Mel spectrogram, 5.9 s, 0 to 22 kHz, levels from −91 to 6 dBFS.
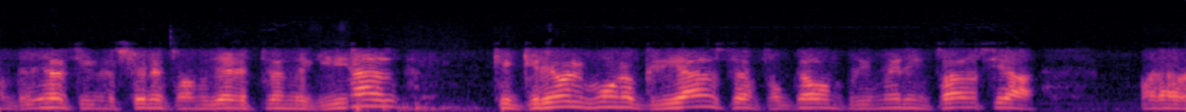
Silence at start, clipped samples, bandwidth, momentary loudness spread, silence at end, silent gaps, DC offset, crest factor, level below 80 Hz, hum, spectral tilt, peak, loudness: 0 s; under 0.1%; 9.4 kHz; 11 LU; 0 s; none; under 0.1%; 20 dB; -66 dBFS; none; -7.5 dB/octave; -6 dBFS; -27 LUFS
